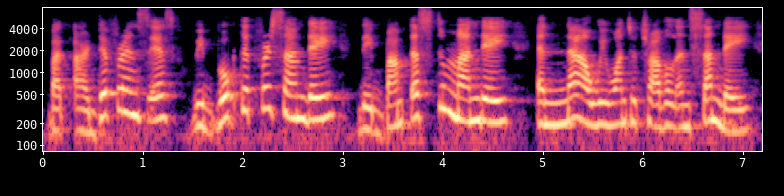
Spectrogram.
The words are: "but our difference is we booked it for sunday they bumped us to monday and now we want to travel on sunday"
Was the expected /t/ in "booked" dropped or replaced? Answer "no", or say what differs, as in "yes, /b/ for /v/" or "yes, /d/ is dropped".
no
